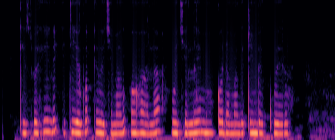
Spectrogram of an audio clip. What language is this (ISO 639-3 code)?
luo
